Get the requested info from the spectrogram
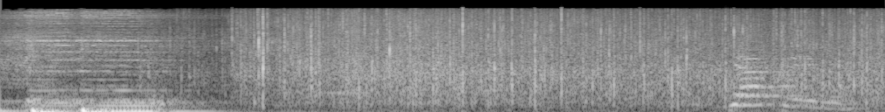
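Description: A song's backing music ends with a few final accented beats about a second in, followed by audience applause.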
